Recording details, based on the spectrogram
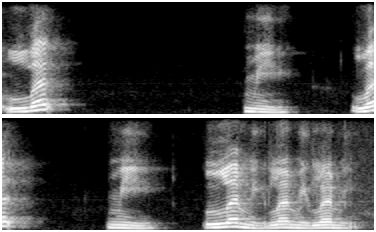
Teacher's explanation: we still put our tongue into position like we're going to do a t but we just keep it there. We don't let the tongue go down. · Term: silent t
